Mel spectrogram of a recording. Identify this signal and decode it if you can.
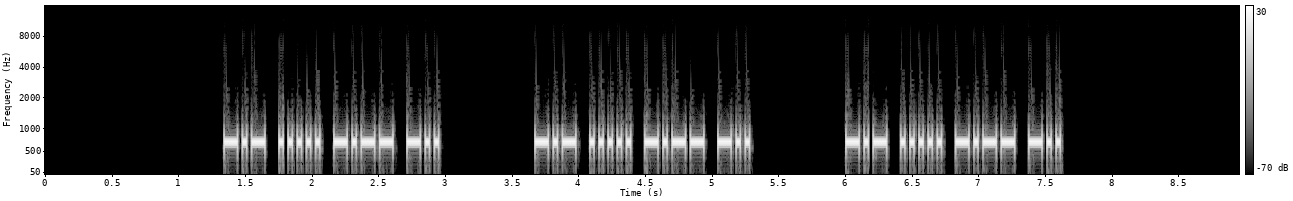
Morse code, heard as a keyed tone, about 34 wpm, 700 Hz. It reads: K5YD K5YD K5YD
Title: USA Call Signs - 4 Characters - Repeated 3x - 35wpm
